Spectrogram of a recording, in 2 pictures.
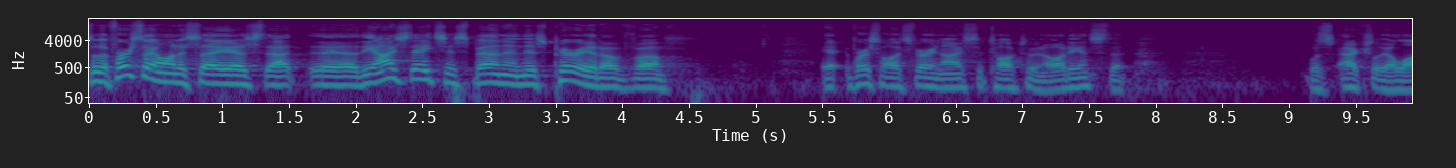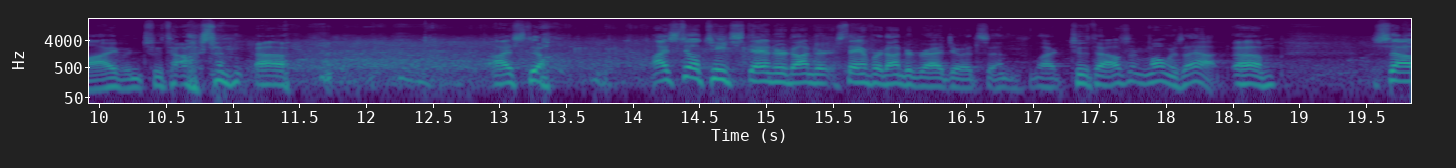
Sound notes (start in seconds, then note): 11.0 laugh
